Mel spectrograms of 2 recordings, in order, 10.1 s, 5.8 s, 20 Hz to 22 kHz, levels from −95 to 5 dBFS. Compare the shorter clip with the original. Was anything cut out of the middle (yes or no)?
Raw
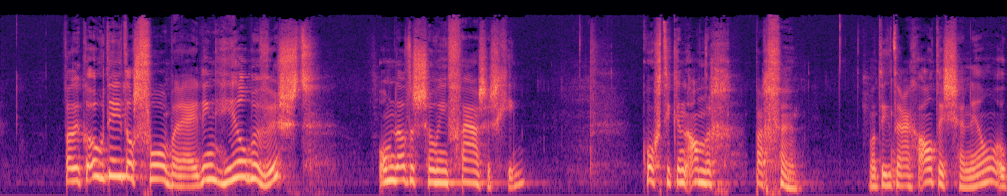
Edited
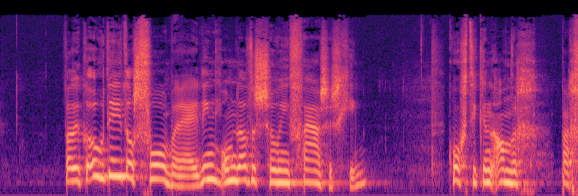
yes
